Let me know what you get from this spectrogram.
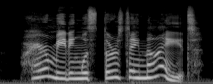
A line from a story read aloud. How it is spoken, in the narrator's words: cried Faith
